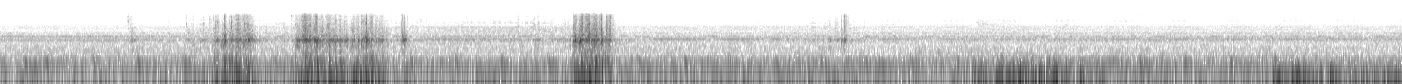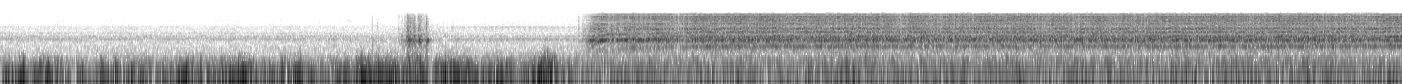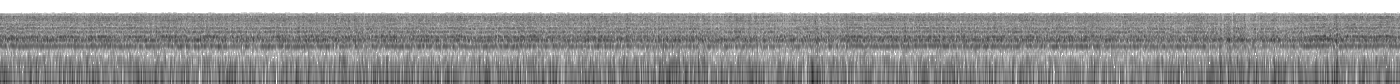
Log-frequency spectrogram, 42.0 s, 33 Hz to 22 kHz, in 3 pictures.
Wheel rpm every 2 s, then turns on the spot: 0, 10, 10, 10, 0, 0, 0, 0, 0, 10, 130, 160, 160, 160, 160, 160, 160, 160, 160, 160, 160.
2-8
